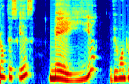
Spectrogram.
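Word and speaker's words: haïr: One more example I'll write here. I. Here again 2 dots on I. And here see H. I'm not pronouncing H because H is silent.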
